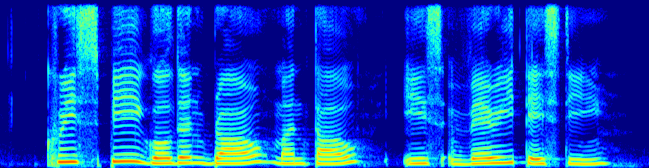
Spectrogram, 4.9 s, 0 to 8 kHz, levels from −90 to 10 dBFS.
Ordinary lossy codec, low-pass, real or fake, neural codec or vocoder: none; none; real; none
